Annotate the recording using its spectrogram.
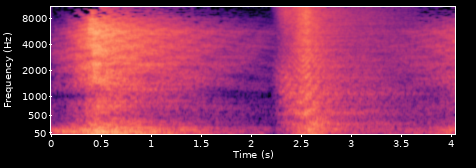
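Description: Cinematic whoosh sound effects from an animated logo intro: swells of rushing noise over a deep rumble, each rising fast and fading over a second or two. One comes at the start, a second about two seconds in, and a third builds near the end.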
